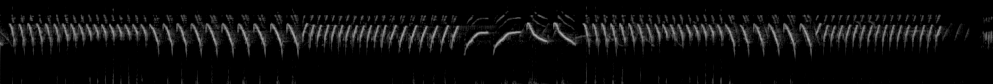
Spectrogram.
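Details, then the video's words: Canary singing loud and clear, used to prompt young canaries to sing: long fast rolls of high, downward-sweeping notes, broken midway by a few slower upward whistles before the rapid trill resumes. "KENARI GACOR Suit Suit Ngeroll Suara Jernih"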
